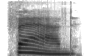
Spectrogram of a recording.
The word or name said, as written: fadlike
